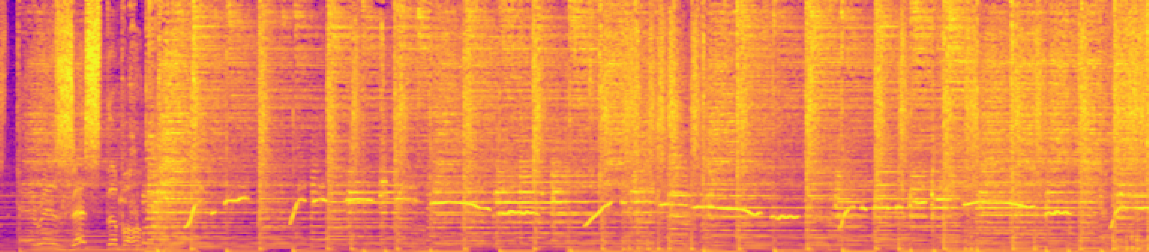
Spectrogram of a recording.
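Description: A bright whistled melody in a song played on World Whistling Day glides and slides over a full band with steady bass and drums, the tune rising and falling in short sweeping phrases throughout the music.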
